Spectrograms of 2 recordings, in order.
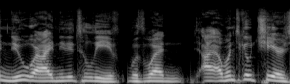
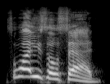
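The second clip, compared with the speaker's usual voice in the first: higher, louder imitation of a prying woman; retold nosy stranger; 7 semitones higher, 4 dB louder than usual. Woman at the bar asking his friend why he's sad, retold nosy stranger. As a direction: put on her pointed, concerned question.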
